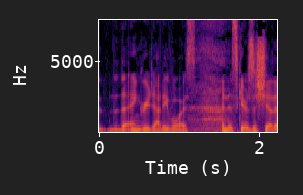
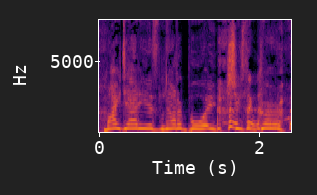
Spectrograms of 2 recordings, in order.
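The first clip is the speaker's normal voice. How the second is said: put-on crying child; 13 semitones higher than usual. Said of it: "she started crying".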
